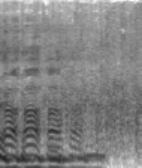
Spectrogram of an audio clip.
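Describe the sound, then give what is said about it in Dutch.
Applause sound effect played from a button: a short, loud burst of clapping with voices mixed in, lasting only a moment. “Heb jij niet een applausje onder de knop?”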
